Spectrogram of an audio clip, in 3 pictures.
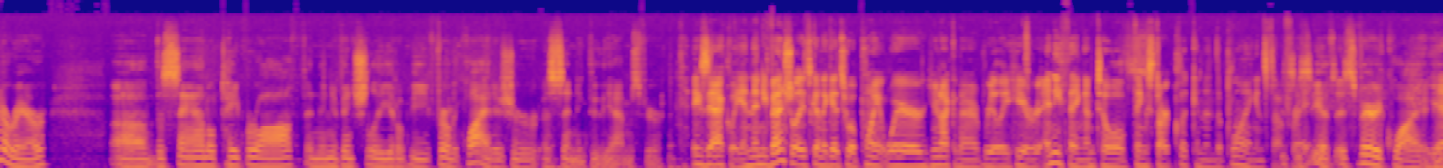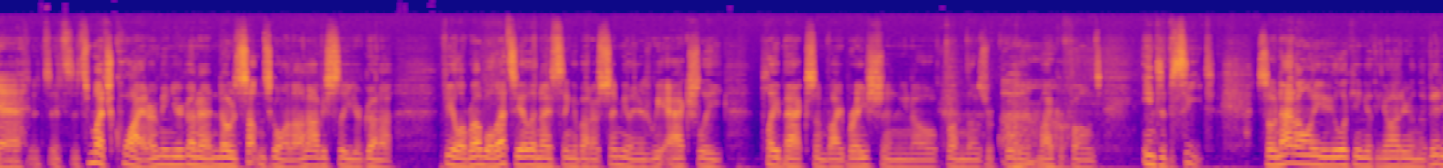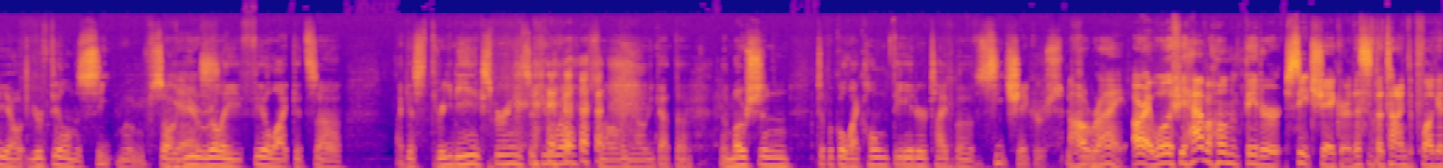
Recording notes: the actual audio from inside the Orion capsule during its first flight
